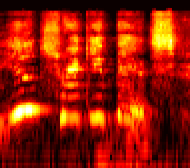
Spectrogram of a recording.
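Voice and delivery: high mock-outraged screech; outwitted villain squeal. Queen of Fables realizes she's tricked, high indignant squeal.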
